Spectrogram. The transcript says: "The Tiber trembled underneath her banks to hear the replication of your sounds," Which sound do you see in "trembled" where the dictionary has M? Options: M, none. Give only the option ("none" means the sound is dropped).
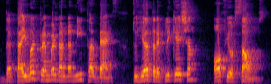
M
